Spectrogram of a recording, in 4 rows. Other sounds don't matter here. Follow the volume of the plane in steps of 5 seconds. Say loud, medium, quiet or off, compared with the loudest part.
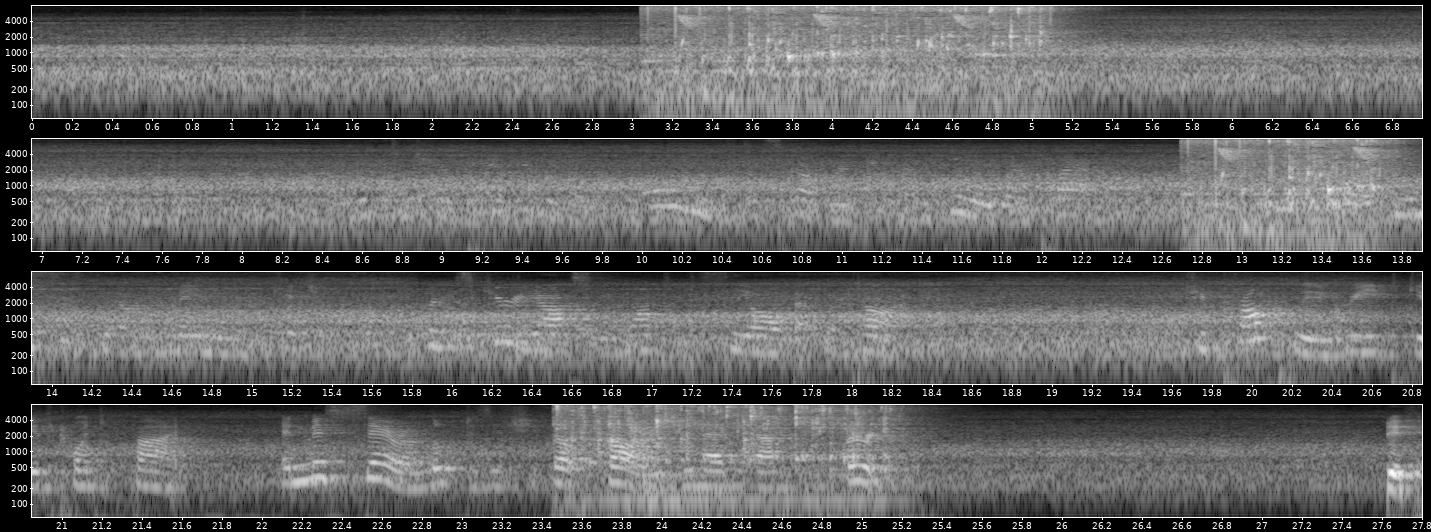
loud, loud, loud, loud, medium, medium.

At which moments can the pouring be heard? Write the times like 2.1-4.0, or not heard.
3.0-5.2, 12.7-13.8, 23.4-25.2.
